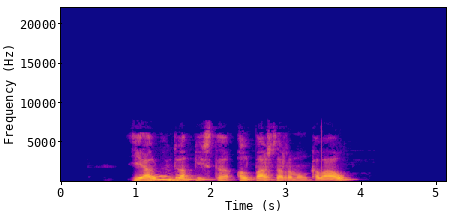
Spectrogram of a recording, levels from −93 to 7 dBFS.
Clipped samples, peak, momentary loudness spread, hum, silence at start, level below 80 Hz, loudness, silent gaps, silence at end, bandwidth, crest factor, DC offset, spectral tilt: under 0.1%; 0 dBFS; 10 LU; none; 0.95 s; -58 dBFS; -16 LUFS; none; 1.25 s; 7.2 kHz; 16 dB; under 0.1%; -7.5 dB/octave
